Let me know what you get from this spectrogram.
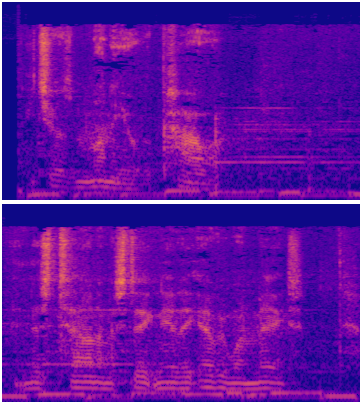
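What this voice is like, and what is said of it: Heavy Southern accent, Frank Underwood. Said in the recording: “Kevin Spacey plays a politician from Gaffney, South Carolina, named Frank Underwood. The fictional president has a heavy Southern accent, but some are questioning its authenticity.”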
